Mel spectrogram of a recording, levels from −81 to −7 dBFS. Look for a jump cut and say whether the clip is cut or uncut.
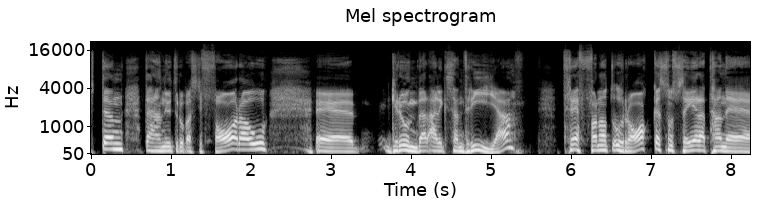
uncut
